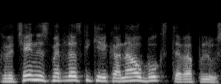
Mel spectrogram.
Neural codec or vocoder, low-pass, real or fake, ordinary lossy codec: codec, 16 kHz in and 24 kHz out, 0.4 kbps, LongCat-Audio-Codec, fine tuned four codebook decoder; 7.2 kHz; fake; Opus, 24 kbps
